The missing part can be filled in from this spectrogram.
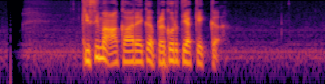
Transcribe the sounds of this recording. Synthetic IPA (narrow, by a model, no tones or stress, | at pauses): kisiməaːkaːɾəjəkəprəkuɾt̪ijakːekːə̰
